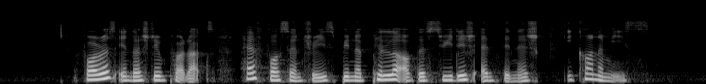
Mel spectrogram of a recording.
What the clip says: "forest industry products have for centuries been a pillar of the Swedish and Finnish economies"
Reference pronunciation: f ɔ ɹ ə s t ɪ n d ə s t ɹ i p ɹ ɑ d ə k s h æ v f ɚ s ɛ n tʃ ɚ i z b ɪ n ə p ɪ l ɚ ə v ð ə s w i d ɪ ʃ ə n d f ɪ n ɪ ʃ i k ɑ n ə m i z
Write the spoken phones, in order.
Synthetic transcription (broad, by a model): f ɔ ɹ ə s t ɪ n d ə s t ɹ i p ɹ ɑ d ə k s h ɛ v f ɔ s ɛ n tʃ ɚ i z b ɪ n ə p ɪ l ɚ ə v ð ə s w i d ɪ ʃ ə n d f ɪ n ɪ ʃ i k ɑ n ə m i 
